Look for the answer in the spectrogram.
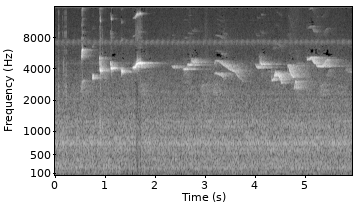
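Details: White-throated (White-spotted) Fantail (Rhipidura albicollis) singing at night in Dombivli town, Maharashtra, India: a few sharp high chirps, then thin whistled phrases sliding up and down, about one per second, over a faint steady hiss.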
